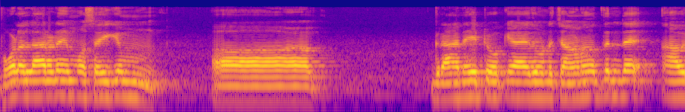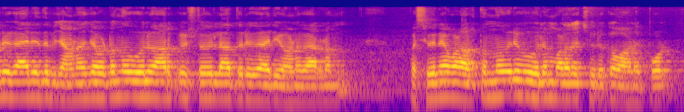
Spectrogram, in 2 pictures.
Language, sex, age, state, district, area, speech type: Malayalam, male, 60+, Kerala, Kottayam, rural, spontaneous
